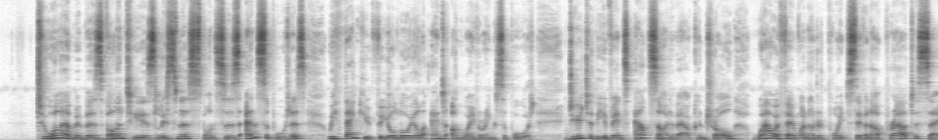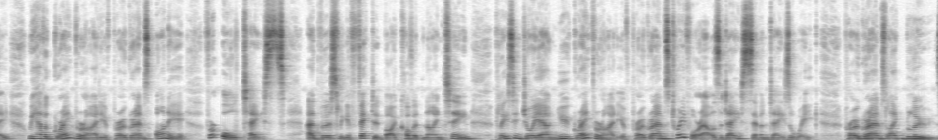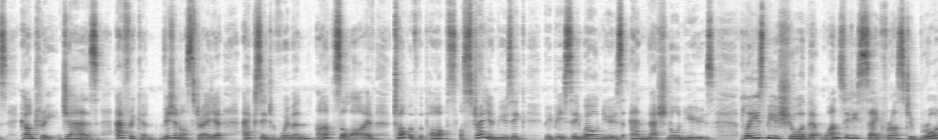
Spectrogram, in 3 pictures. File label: special announcement; wowfm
